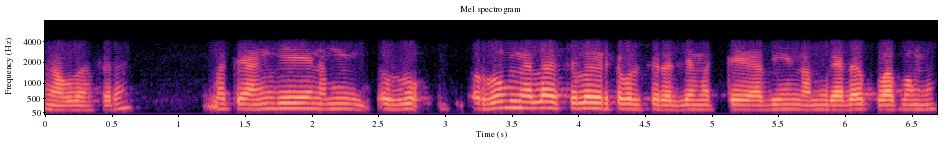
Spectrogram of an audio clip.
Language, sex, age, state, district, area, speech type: Kannada, male, 18-30, Karnataka, Gadag, urban, conversation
